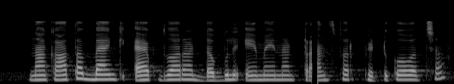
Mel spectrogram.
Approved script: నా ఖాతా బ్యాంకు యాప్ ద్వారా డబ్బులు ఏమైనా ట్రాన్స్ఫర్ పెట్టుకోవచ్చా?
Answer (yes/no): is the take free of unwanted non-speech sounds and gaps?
no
